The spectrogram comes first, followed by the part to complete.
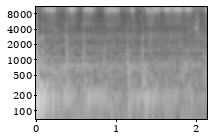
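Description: Chalk writing on a blackboard: a few faint taps from the strokes, with a faint high-pitched chirping that comes and goes throughout, over a low steady room hum.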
